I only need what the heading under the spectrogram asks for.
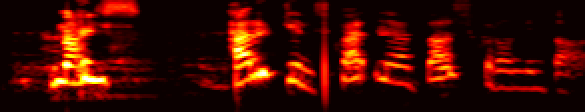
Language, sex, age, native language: Icelandic, male, 11, Icelandic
